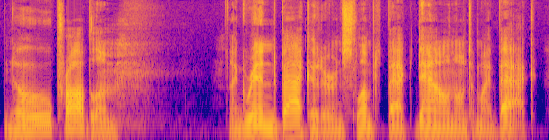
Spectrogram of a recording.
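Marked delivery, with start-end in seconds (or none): 0.0-1.2 high, drawn-out, teeth-clenched reply; through clenched teeth. A narrator's reading. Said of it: "said through clenched teeth".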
